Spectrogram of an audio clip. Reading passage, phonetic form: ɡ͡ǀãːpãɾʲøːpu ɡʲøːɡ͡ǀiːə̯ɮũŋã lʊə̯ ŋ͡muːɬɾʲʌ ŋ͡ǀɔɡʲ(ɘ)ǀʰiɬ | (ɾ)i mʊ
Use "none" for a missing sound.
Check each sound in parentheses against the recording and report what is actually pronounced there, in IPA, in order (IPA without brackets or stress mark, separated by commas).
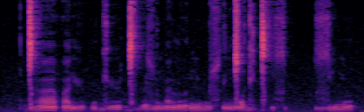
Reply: ɘ, ɮ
